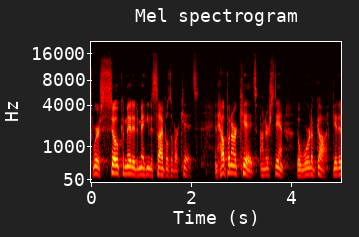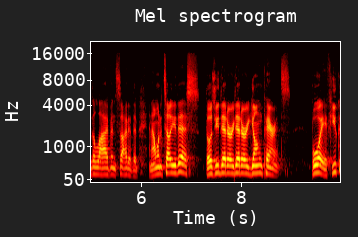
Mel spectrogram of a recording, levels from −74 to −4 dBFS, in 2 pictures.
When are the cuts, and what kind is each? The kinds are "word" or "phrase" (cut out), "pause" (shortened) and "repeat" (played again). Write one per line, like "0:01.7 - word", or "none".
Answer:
0:07.2 - pause
0:07.9 - repeat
